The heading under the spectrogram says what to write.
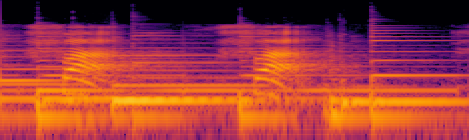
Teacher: memiliki sifat hamas dan rokhawah, di mana artinya ini mendesis dan suaranya tidak tertahan.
